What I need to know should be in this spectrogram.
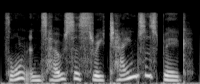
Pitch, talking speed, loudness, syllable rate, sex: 235 Hz, 210 wpm, -14 LUFS, 5.2 syllables/s, female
